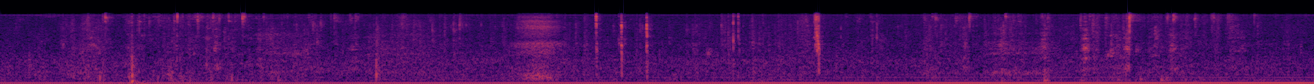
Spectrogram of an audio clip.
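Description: Small dog out on a leaf-strewn lawn: scattered light ticks and rustles over a steady low hum, with one short breathy sound about four seconds in.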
